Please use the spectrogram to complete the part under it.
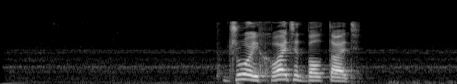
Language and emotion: Russian, angry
